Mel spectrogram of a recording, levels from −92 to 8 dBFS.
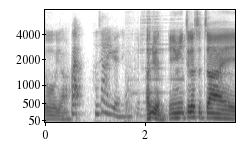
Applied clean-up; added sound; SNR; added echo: neural separator model SepFormer DNS4.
